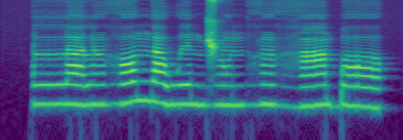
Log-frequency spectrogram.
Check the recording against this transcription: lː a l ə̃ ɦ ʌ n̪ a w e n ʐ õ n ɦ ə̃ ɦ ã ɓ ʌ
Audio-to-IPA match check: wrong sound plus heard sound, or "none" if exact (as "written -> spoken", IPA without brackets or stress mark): none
